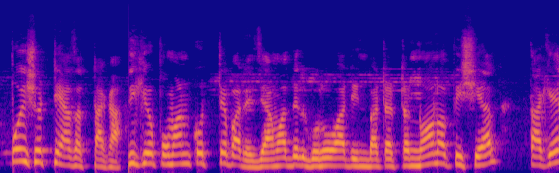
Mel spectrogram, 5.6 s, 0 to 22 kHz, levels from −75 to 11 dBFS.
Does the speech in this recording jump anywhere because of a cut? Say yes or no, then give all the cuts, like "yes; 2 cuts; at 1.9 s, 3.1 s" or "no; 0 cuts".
yes; 1 cut; at 1.3 s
